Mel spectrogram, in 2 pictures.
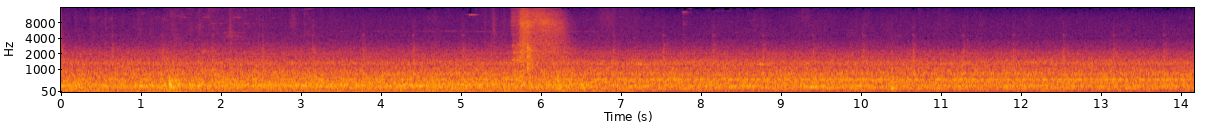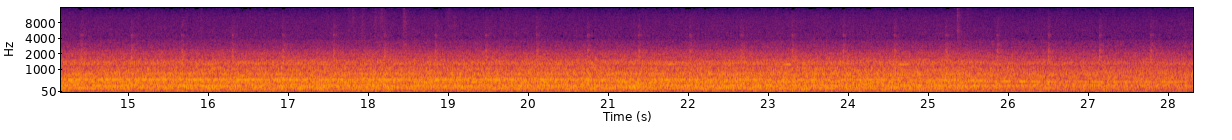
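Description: Kyoto City Bus in motion, heard from inside: its engine and drivetrain run with a steady hum under road noise. A short hiss comes about six seconds in, and the engine note drops slightly near the end.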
